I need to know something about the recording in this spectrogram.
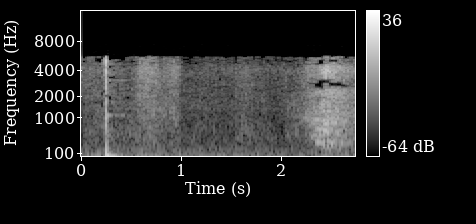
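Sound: sneeze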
